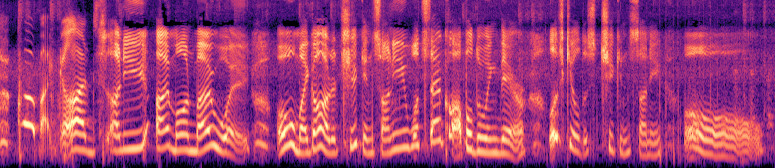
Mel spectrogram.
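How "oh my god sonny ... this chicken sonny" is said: put-on old man character voice, elderly manner. Heading to the house with Sonny, speaker talks in an old man voice. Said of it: "I probably don't even sound like an old man".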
